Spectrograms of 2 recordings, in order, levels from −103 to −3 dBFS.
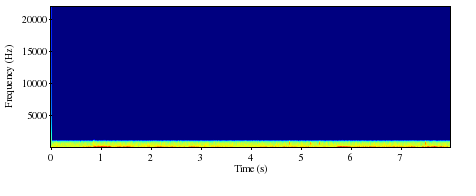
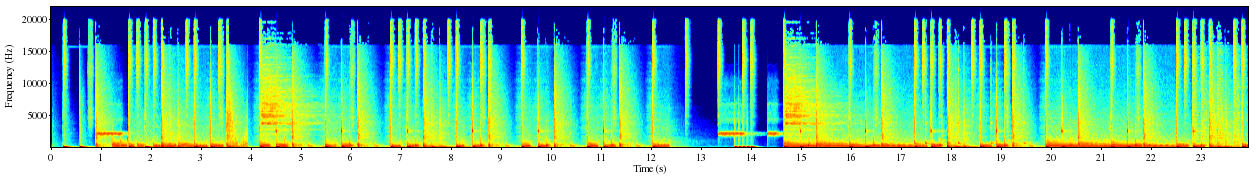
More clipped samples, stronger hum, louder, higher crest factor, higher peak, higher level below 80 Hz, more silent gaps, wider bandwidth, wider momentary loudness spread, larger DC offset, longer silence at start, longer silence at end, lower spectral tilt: neither; neither; second, -36 LUFS vs -16 LUFS; about the same, 16 dB vs 16 dB; second, -10 dBFS vs 0 dBFS; second, -28 dBFS vs -18 dBFS; neither; second, 1 kHz vs over 20 kHz; second, 7 LU vs 10 LU; first, 0.5% vs under 0.1%; second, 0 s vs 0.2 s; about the same, 0 s vs 0 s; first, -16.5 dB/octave vs -5.5 dB/octave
